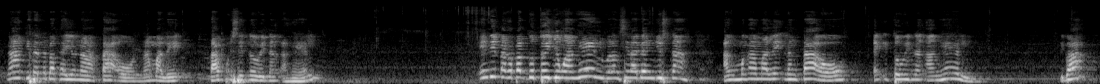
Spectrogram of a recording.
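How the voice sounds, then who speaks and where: A man's voice: very high-pitched, animated, brisk, pauses often, darkish tone, low-quality recording. An older man preaching a sermon in a conversational way, asking rhetorical questions and chuckling between points.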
